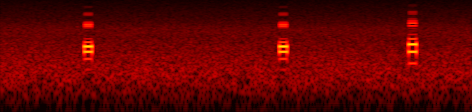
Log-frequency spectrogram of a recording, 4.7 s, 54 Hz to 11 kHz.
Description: DTMF, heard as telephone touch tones, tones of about 80 ms. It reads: * * 0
